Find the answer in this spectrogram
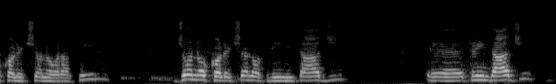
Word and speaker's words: Trindade: Pero solamente la pronuncia es Trindade.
